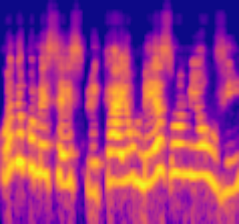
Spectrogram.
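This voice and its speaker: Her pace is moderate. This woman's voice sounds dry and close, with no echo. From Brazil, Minas Gerais (Caratinga). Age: 70s. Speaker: psychologist. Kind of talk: interview. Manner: halting.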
